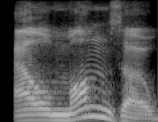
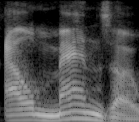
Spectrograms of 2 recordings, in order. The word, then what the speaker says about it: Almanzo: doesn't it Dean that everybody was pronouncing Almanzo wrong because they were saying Al monzo Wilder where it's Almanzo Wilder right that was one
